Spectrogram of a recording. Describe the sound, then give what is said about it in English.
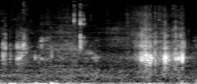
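Crisp crunching of someone chewing Smarties, a candy-coated milk chocolate, with a steady run of small bites that grow louder toward the end. No one speaks. “Do I chew it or suck it?”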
